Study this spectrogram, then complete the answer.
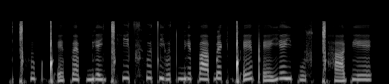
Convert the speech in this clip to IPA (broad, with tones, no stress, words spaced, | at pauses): ǀʰɯ˦˨pǃʼe˨pɛ˦˨pbʲɛ˦˨j ǀʰi˦t͡sʰɯ˦tjɯ˨˥tbʲɛ˦ pa˦ ɓɛ˦k ǃʼe˨˥pʼe˨je˦jpu˨s ǀʰa˨˩˦pʲe˦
